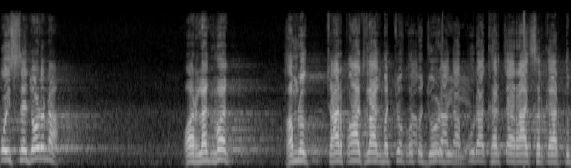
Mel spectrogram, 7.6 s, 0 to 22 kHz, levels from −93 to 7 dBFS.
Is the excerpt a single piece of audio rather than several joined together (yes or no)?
no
